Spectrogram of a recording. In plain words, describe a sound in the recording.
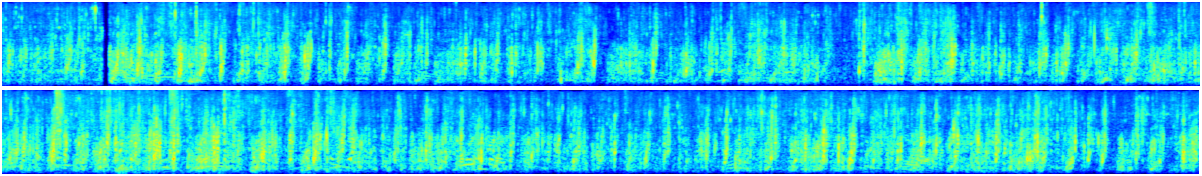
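Hot water bubbles and gurgles in a pool.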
